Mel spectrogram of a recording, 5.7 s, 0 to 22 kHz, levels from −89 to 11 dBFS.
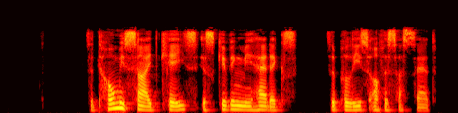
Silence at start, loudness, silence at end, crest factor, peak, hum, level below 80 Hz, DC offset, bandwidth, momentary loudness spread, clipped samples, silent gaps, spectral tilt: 1.1 s; -22 LUFS; 0.3 s; 20 dB; -4 dBFS; none; -64 dBFS; under 0.1%; 8.2 kHz; 14 LU; under 0.1%; 4.00-4.08 s; -3.5 dB/octave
